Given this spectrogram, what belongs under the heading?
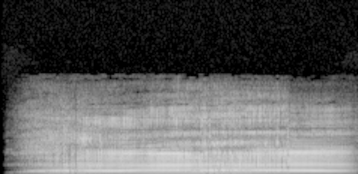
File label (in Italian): Verso Zombie Senza Pelle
